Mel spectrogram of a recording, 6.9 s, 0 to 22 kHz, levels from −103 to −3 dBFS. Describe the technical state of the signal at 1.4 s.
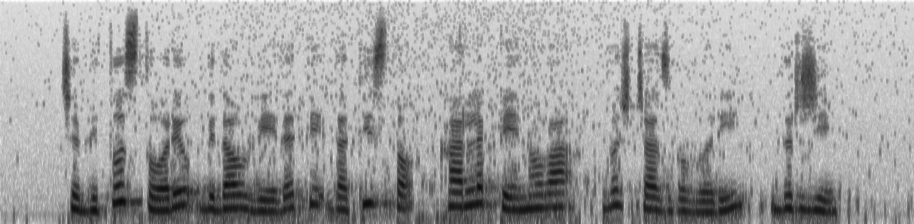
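At 1.4 s the speech carries overdone noise removal, present throughout the clip: bands near the noise estimate are cut away, leaving a lowered background that breaks up into twinkling specks. A spectrogram shows scattered isolated bright dots in dark gaps.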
